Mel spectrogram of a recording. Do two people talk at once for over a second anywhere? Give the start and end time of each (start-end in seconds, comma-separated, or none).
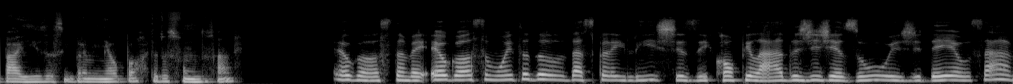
none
